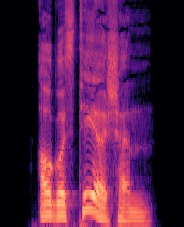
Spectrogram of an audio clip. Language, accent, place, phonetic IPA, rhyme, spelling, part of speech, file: German, Germany, Berlin, [aʊ̯ɡʊsˈteːɪʃm̩], -eːɪʃm̩, augusteischem, adjective, De-augusteischem.ogg
- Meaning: strong dative masculine/neuter singular of augusteisch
